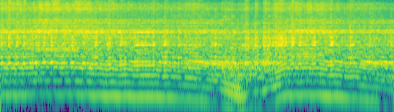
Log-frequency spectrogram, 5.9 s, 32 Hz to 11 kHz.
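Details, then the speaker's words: Dirty 2001 JR80 five-speed two-stroke dirt bike, before repair, wouldn't stay running or idle and died with the clutch pulled: raspy idle sags hard, nearly dying, then slowly recovers; throttle does nothing for seconds; dirt found in fuel line, carburetor clogged. "Give it throttle, it does absolutely nothing, and then it kicks in like a few seconds later."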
